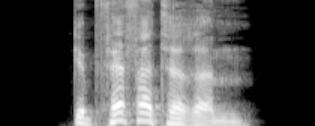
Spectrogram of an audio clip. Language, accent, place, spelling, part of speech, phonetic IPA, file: German, Germany, Berlin, gepfefferterem, adjective, [ɡəˈp͡fɛfɐtəʁəm], De-gepfefferterem.ogg
- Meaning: strong dative masculine/neuter singular comparative degree of gepfeffert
